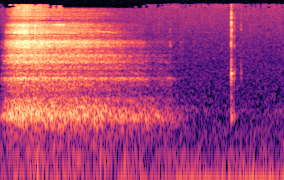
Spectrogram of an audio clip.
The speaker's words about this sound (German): Atme durch die Nase ein und durch den Mund aus. Einatmen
